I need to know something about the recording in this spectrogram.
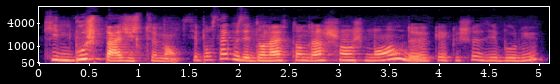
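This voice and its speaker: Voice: medium pitch, moderate pace, gravelly. Hesitant tarot reader with a dull lo-fi sound. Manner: hesitant, repeats words, frequent fillers. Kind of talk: unscripted tarot reading addressed to viewers.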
